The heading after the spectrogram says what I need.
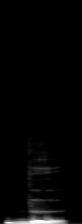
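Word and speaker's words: bœufs: just add this s but then pronunciation changes quite much because you get de boo de boo all right buff all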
